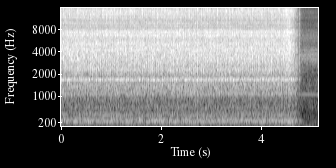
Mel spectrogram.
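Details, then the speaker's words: Sweet Tooth RC truck, new motor installed: high harsh whirring buzz with gritty edge, then cuts off; the old pinion with the 72-tooth gear ground and didn't mesh well, replaced by a 21-tooth pinion. "this gear right here has a 72th gear and when it was in the car when i was in and it was just grinding it wasn't making a good contact and it it was not exactly that good"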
